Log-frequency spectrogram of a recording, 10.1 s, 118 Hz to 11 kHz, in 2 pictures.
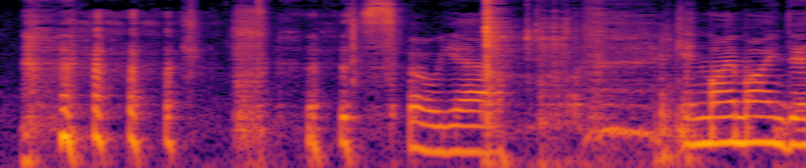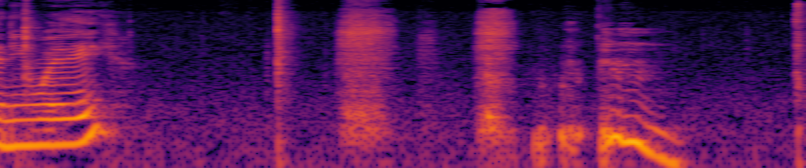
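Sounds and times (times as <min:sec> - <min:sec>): woman clearing her throat: 0:08.4 - 0:09.4.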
